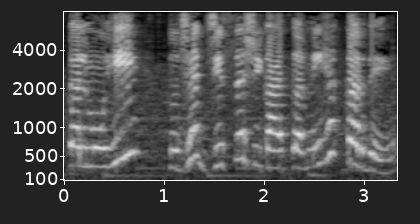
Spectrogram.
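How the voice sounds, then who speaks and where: A woman's voice: very high-pitched, animated, a little slow, soft background music, rough recording. A woman playing a harsh, cruel stepmother in a cartoon story, scolding with contempt.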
